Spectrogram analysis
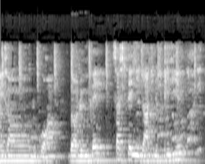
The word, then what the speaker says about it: Mvett: Donc, l'instrument là, ça s'appelle le Mvet. Ça s'écrit M-V-E-T-T.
